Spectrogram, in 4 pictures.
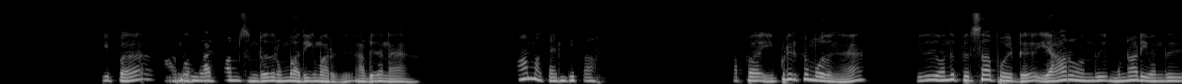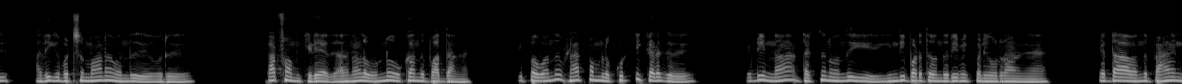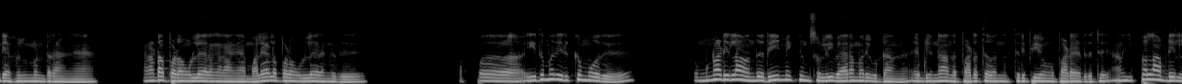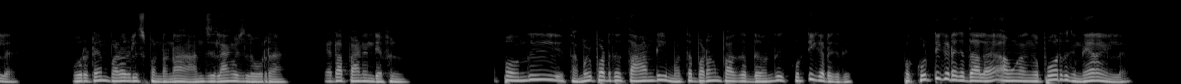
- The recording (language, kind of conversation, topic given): Tamil, podcast, சிறு கால வீடியோக்கள் முழுநீளத் திரைப்படங்களை மிஞ்சி வருகிறதா?
- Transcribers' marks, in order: in English: "பிளாட்ஃபார்ம்ஸ்ன்றது"; in English: "பிளாட்ஃபார்ம்"; in English: "பிளாட்ஃபார்ம்ல"; in English: "ரீமேக்"; in English: "பேன் இண்டியா ஃபிலிம்"; in English: "ரீமேக்னு"; in English: "லாங்குவேஜ்ல"; in English: "பேன் இண்டியா ஃபிலிம்"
